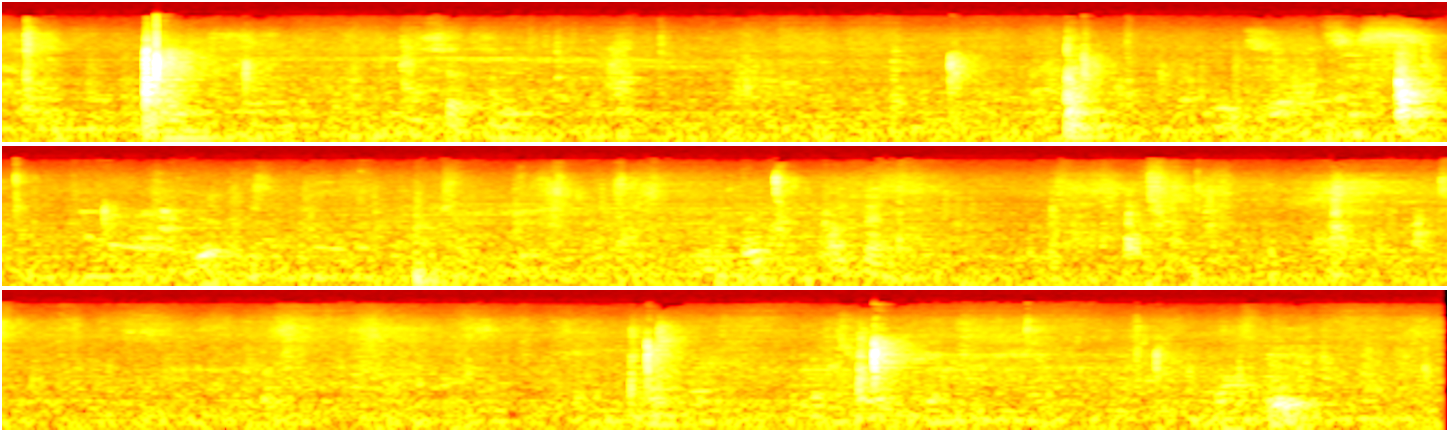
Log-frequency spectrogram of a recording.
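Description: Billiard balls click against each other on nearby tables.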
